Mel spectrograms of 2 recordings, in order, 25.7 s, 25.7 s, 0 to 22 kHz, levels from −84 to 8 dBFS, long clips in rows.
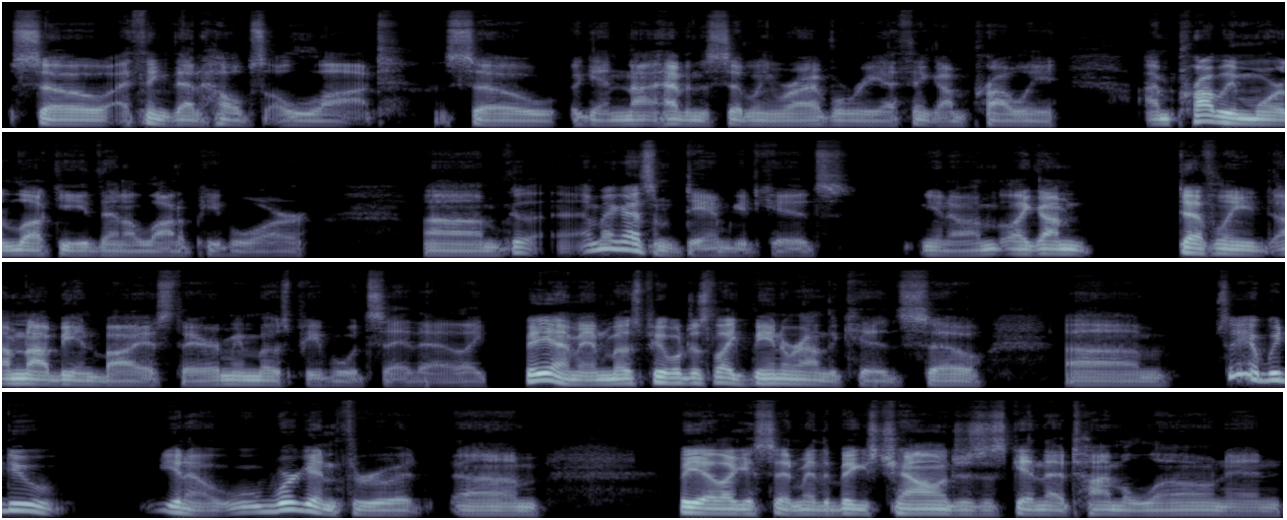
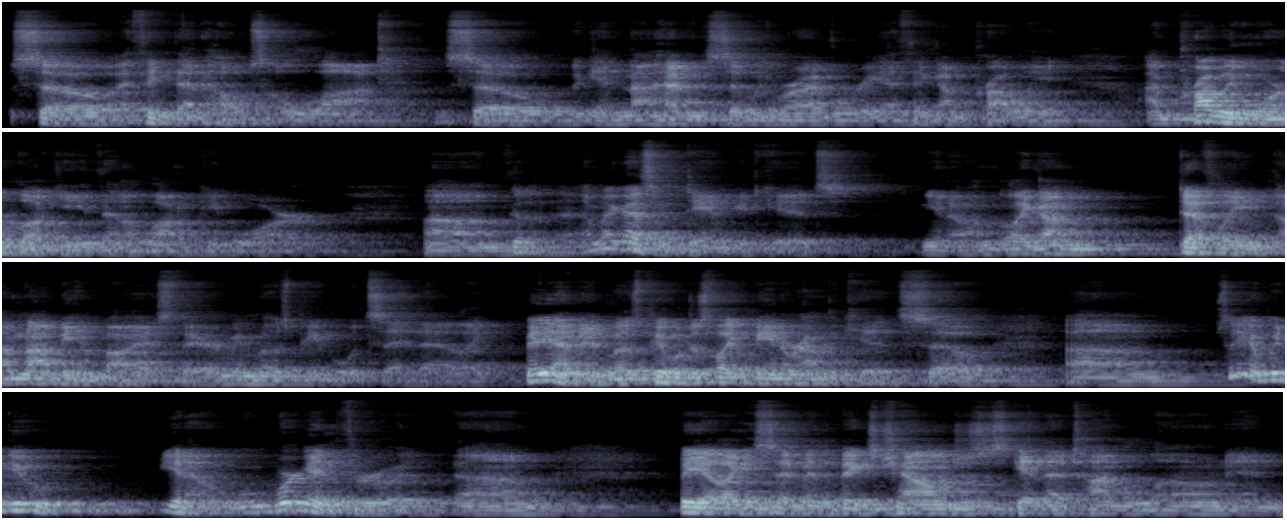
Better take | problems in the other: first | room echo; noticeable; dies away in 1 s // off-mic speech; somewhat distant

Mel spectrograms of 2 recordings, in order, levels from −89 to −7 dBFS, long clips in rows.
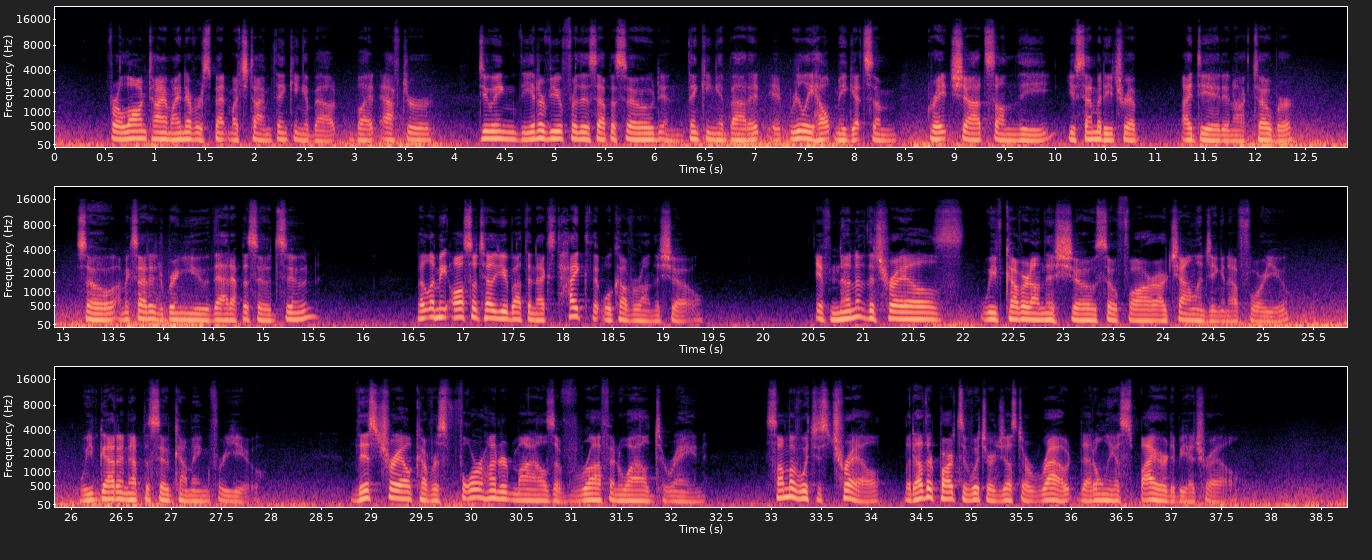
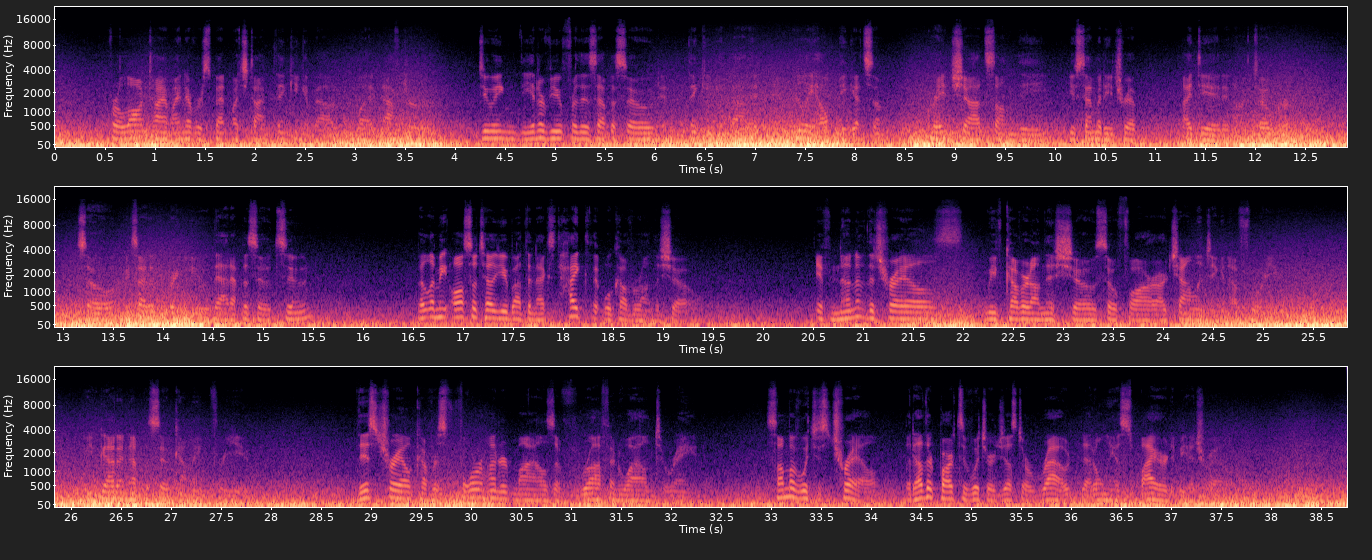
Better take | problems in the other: first | low rumble; loud; throughout; 3 dB below the speech; faint in the first

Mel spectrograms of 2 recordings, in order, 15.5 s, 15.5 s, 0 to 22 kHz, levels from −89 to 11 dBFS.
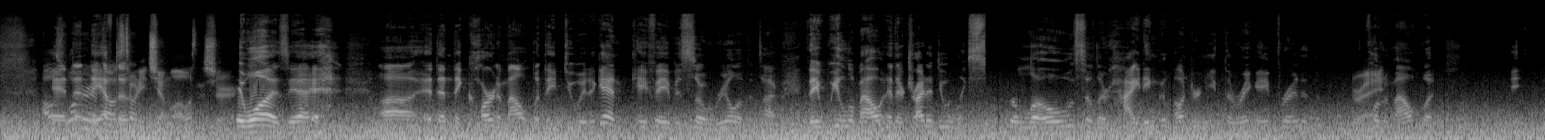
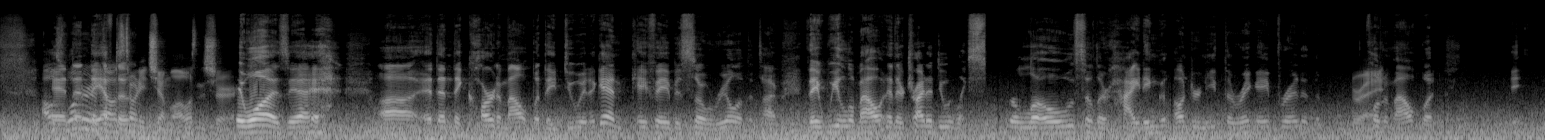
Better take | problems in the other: second | wind noise on the microphone; heavy; 7 dB below the speech; occasional gusts in the second

